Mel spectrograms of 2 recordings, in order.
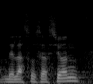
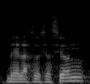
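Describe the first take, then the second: No difference in how they are said.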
